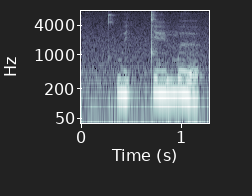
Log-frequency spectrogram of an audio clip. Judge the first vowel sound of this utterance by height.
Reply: mid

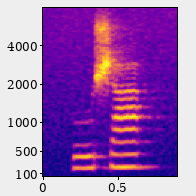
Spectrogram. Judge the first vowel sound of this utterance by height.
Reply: high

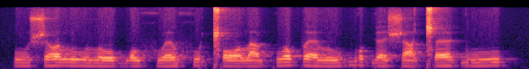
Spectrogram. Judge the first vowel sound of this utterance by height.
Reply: high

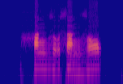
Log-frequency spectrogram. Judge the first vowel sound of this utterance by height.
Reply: low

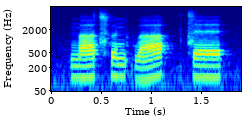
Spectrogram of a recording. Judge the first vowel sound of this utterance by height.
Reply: low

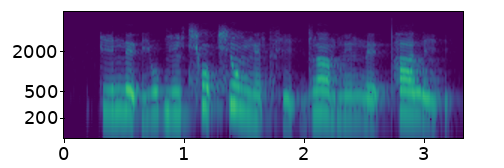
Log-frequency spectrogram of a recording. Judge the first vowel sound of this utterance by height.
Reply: high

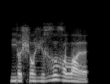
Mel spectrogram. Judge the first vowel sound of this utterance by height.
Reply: mid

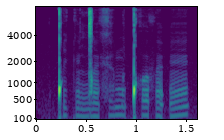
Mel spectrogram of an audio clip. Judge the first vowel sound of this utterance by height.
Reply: high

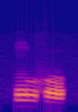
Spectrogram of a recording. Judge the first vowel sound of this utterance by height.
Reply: high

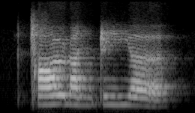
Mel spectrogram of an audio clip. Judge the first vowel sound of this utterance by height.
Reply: low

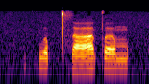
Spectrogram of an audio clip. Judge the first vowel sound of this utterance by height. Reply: low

